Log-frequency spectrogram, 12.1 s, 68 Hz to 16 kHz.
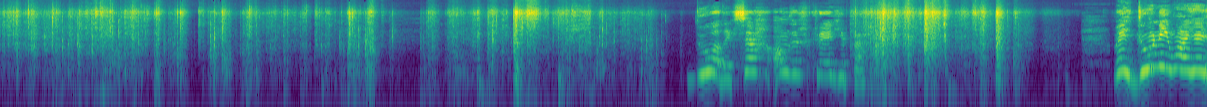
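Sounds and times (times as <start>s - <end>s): paper being crumpled: 0.0s - 6.7s, 7.9s - 10.4s.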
